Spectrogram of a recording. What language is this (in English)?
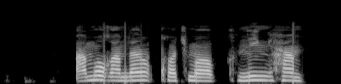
Uzbek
